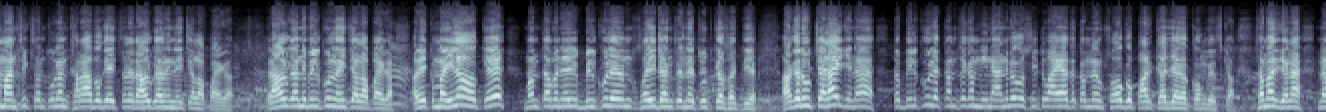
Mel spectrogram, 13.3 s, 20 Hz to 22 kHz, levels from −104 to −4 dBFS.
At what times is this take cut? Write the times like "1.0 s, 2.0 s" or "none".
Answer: none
